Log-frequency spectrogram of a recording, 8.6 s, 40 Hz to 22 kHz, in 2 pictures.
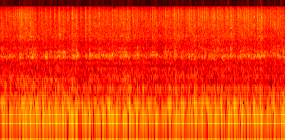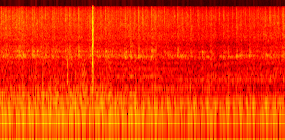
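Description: A 1964 Dodge 426 Max Wedge big-block V8 idling steadily, with a single brief click a little past the middle.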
